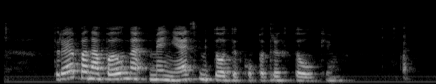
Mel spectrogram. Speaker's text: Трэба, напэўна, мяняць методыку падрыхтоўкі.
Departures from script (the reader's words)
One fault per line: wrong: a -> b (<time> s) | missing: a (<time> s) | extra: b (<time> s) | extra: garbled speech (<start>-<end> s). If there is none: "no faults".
no faults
